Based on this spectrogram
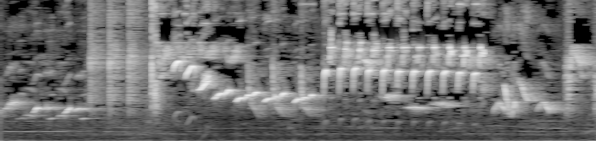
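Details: Song of a mangrove blue flycatcher: a few rising whistles lead into a long, rapid rattle of repeated high notes and bright descending slurs, with a soft hum underneath.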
